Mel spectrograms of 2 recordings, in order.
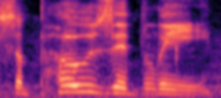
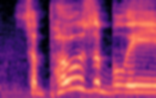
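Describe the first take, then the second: First: Supposedly as "suh-POZE-id-lee"; correct pronunciation. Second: Supposedly said as "suh-POZE-uh-blee"; mispronunciation. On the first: Host comparing two forms of a word, correct pronunciation. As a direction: say supposedly slowly with a clear D. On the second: Host comparing two forms of a word, mispronounced. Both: Shown as a demonstration. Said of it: "The proper term is supposedly".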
